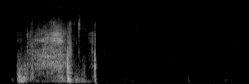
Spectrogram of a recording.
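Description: A brief burst of rustling and scraping close to a microphone, lasting under a second and ending in a sharp click.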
